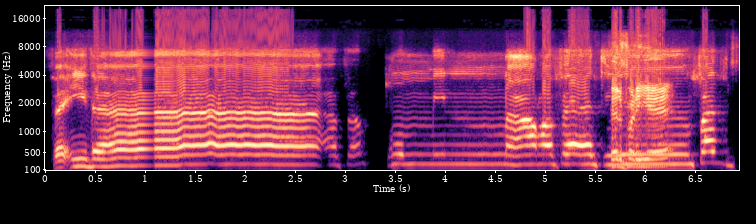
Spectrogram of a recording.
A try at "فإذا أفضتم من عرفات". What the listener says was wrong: پھر پڑھیے فإذا سے پھر پڑھیے غنہ چھوڑ رہے ہیں.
